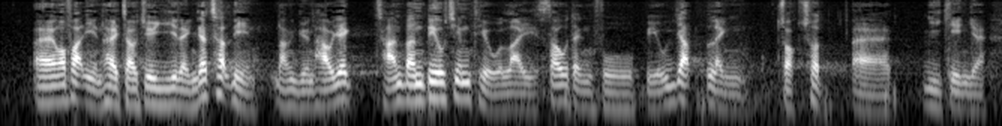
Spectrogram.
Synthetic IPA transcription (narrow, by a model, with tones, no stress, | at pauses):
ʔɛː˨˧ŋɔː˨˧faː˧t̚jiː˨˩nɦɐ˨jt͡sɐ˨wt͡ʃyː˨jiː˨lɪ˨˩ŋjɐ˥t̚t͡sʰɐ˥t̚liː˨˩nlɐ˨˩ŋjyː˨˩nɦaː˨˧wjɪ˥k̚t͡sʰaː˨˥npɐ˨˥npiː˥wt͡sʰiː˥mt̪ʰiː˨˩wlɐ˨jsɐ˥wt̪ɪ˨ŋfuː˨piː˨˥wjɐ˥t̚lɪ˨˩ŋ | t͡sɔː˧k̚t͡ʃʰɵ˥t̚ʔɛː˨˧ | jiː˨˧kiː˧nkɛ˧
